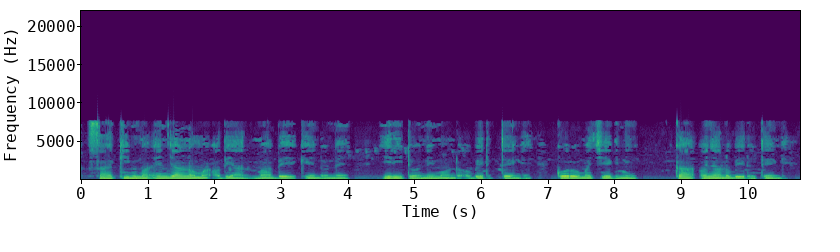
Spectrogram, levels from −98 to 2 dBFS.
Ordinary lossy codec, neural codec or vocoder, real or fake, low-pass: AAC, 24 kbps; none; real; 19.8 kHz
